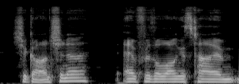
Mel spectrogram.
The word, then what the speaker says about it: Shiganshina: said Eren twice, Armin are from is called Shiganshina. And for the longest time, me and Bill didn't know how to pronounce it, and he would call it Chicken Shima, which is very close to that guy's name.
